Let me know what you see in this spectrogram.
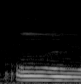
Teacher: ओ बोलने में बहुत ज्यादा समय लगता है, तो ये होता है प्लुत स्वर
